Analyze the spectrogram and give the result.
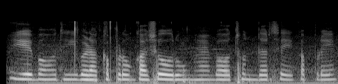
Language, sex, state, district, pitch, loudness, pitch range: Hindi, female, Punjab, Pathankot, 225 Hz, -17 LUFS, 220-230 Hz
